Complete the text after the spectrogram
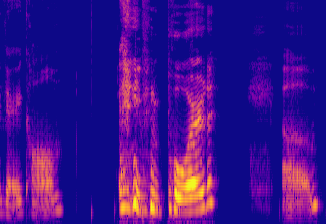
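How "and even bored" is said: slow, louder, laughing it out. Real, not acted. Vlogger on calm animals, laughing. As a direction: laugh while saying it. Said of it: "I'm laughing at myself".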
